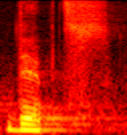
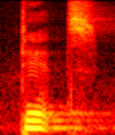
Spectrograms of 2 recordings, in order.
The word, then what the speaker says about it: debts: I'm a co-producer of the film and I only have depths. Debts. Depths. How do you say depths? Debts.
